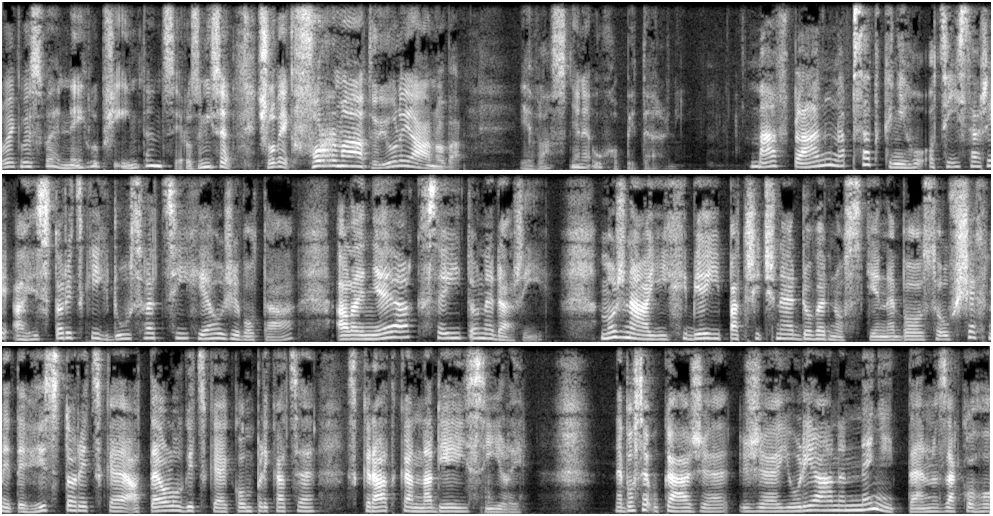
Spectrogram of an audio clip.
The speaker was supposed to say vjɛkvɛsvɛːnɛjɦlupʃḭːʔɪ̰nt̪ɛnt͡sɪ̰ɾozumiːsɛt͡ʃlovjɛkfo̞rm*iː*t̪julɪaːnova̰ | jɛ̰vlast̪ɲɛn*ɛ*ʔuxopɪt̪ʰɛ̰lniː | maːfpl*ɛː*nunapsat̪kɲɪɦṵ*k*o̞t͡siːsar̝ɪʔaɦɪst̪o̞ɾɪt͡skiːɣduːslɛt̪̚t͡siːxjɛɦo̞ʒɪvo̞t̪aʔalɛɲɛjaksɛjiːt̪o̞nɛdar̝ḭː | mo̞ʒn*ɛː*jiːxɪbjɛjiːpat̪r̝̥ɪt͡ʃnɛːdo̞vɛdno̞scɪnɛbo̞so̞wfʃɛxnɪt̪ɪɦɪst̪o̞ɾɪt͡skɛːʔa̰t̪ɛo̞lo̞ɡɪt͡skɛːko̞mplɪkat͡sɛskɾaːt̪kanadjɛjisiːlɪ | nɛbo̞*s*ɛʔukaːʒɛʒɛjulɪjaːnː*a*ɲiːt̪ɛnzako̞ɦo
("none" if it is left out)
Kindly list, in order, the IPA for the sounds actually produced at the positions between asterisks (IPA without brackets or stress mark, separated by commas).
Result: aː, ɛ, aː, ʔ, aː, s, ɛ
